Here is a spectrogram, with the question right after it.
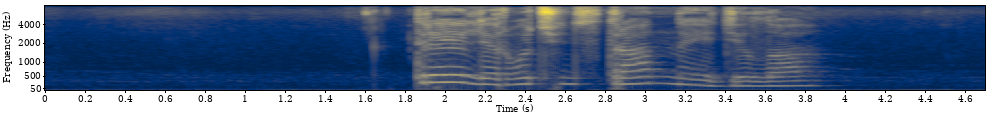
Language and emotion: Russian, sad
